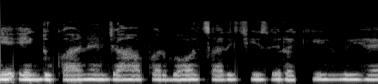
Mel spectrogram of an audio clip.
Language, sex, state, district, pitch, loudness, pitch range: Hindi, female, Punjab, Pathankot, 220 Hz, -15 LUFS, 220-225 Hz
